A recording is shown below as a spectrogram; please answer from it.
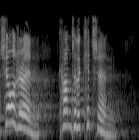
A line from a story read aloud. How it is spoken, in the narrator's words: she called out to them from the kitchen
